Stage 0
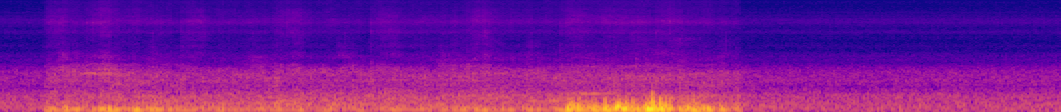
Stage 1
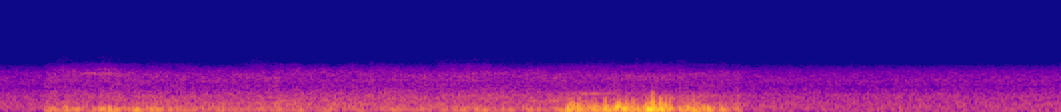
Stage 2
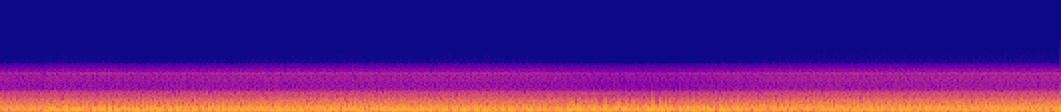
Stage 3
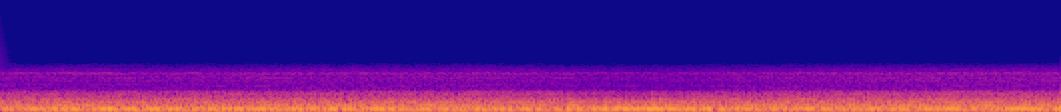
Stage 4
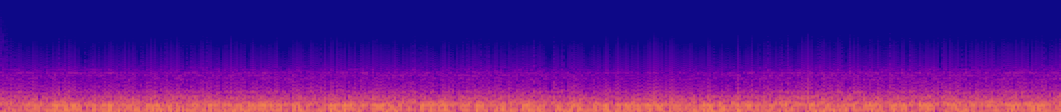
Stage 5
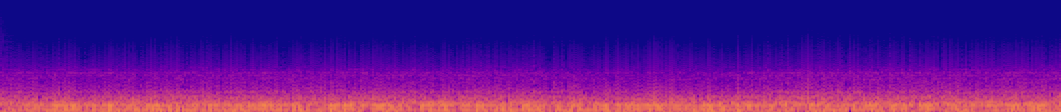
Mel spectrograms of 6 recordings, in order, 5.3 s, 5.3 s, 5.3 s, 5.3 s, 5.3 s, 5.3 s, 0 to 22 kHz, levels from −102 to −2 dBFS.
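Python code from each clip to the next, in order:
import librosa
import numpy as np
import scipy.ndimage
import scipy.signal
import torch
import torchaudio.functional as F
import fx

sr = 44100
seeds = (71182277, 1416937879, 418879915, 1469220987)

y1 = scipy.signal.sosfilt(scipy.signal.butter(4, 1600.0, 'lowpass', fs=sr, output='sos'), x)
y1 = fx.dynamic_eq(y1, sr, hz=1000.0, q=1.9, threshold_db=-54.0, ratio=4.0, max_db=-6)
y1 = y1 * 10.0 ** (-3.5 / 20.0)
y2 = fx.bin_compress(y1, sr, power=0.2)
y2 = fx.rider(y2, sr, range_db=10, speed_s=0.5)
y2 = y2 * 10.0 ** (-7.5 / 20.0)
y3 = fx.comb_fb(y2, sr, f0_hz=88.0, decay_s=0.32, harmonics='all', damping=0.0, mix_pct=80)
y4 = fx.lower_of_two(y3, sr, delay_ms=4.7)
y4 = fx.rider(y4, sr, range_db=10, speed_s=0.5)
y4 = y4 * 10.0 ** (-3.0 / 20.0)
y5 = fx.doubler(y4, sr, ms=35.0, db=-12.5)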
